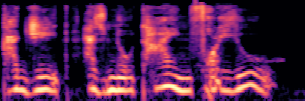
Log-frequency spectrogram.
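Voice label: Hello, Khajiit female; The Elder Scrolls III - Morrowind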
